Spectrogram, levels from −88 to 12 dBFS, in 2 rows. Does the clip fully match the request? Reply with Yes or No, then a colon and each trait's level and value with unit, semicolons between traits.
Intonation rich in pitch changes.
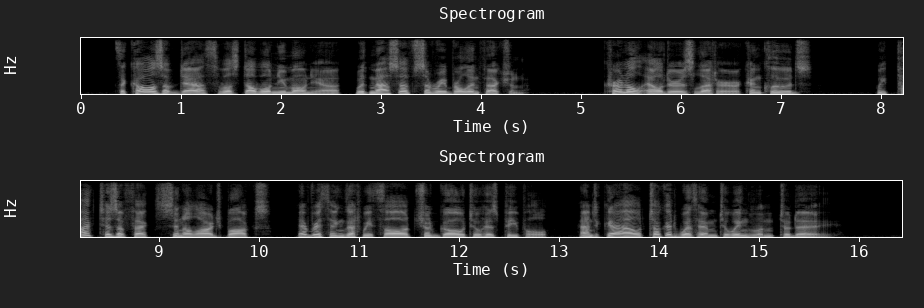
Yes: wide, 6.9 semitones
